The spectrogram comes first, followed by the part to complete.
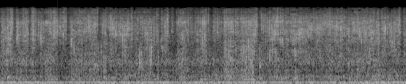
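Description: Water spraying steadily from a garden hose watering wand onto the mulch of potted tomato plants.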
